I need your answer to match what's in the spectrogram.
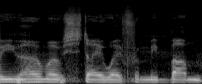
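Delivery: put-on, deep, dark, brooding English accent. Showing the deep dark English accent practiced while driving Lyft. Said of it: "doing the deep, deep, dark, like, English accent".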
